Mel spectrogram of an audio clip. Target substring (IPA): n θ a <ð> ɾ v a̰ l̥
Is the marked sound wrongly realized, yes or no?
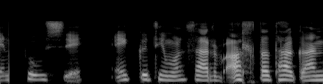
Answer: yes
